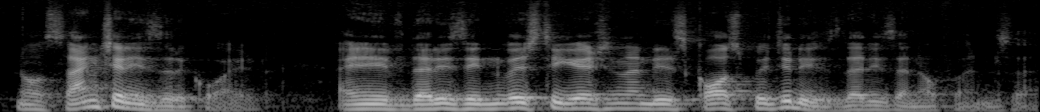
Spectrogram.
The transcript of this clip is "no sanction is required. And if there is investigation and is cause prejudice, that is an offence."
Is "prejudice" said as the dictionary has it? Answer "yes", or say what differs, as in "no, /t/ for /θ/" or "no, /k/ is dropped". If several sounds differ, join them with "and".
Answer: no, /ɹ/ is dropped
